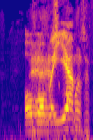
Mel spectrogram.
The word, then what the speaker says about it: Aubameyang: Aubameyang, no, pero hay que pronunciarlo bien. – Es mejor que digas O. Aubameyang.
